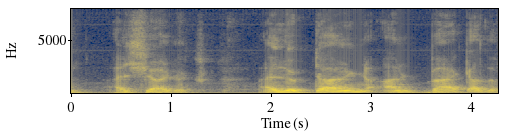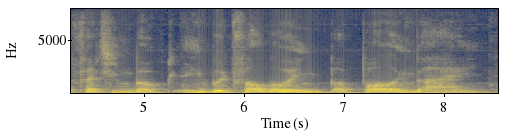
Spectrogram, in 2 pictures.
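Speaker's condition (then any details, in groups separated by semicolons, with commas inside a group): Cerebral palsy; from birth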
